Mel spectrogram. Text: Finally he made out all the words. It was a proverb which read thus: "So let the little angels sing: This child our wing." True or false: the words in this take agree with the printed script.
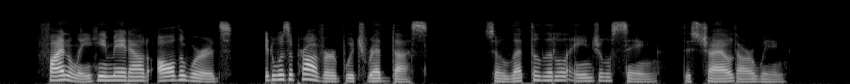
true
